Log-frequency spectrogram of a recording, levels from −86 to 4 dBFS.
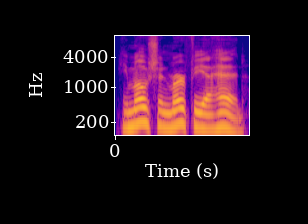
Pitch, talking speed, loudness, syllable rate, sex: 155 Hz, 180 wpm, -16 LUFS, 6.4 syllables/s, male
